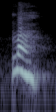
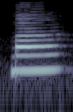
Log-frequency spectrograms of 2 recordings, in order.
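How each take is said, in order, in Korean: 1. 음높이가 높은 곳에서 급하게 떨어집니다. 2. 음높이가 높고 평평하게 유지됩니다.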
